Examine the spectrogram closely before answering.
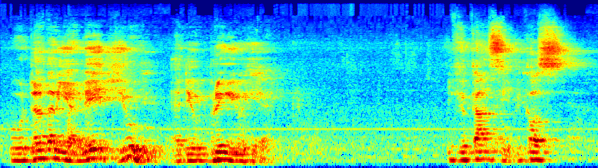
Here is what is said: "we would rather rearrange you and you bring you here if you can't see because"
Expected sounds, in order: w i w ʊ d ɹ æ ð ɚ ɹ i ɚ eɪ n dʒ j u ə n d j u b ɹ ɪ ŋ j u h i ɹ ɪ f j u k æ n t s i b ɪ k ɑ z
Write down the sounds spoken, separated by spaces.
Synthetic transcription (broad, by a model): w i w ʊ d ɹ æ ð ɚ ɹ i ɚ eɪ dʒ j u ə n d j u b ɹ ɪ ŋ j u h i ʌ ɪ f j u k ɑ n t s i b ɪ k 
